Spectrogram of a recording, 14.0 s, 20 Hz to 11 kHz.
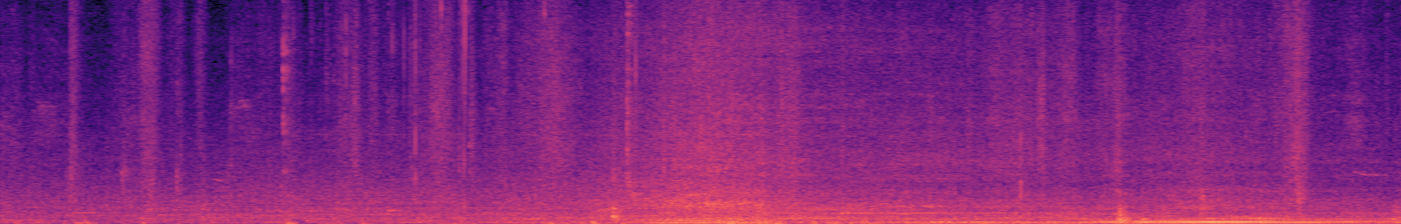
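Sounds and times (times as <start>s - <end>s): vehicle engine passing: 5.0s - 14.0s.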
